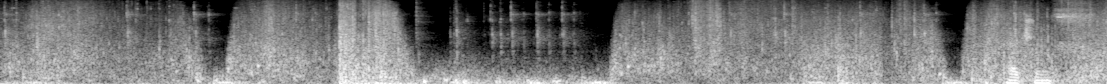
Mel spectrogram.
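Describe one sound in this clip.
Footsteps thump on the wooden rungs of a rope ladder.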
